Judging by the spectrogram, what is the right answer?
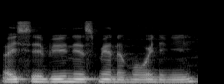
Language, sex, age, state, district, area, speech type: Manipuri, male, 18-30, Manipur, Imphal West, rural, spontaneous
